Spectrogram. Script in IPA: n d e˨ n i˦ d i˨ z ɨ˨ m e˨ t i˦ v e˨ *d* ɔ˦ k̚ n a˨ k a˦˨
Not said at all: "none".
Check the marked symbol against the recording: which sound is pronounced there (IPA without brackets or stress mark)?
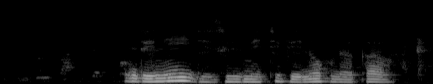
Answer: n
